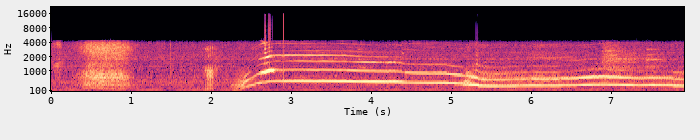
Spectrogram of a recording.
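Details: Male Maine Coon cat indoors at home, complaining about a new kitten visiting; a short hiss-like burst, then a long drawn-out yowl rising sharply, holding steady, and sliding lower with a wavering tail, recorded on a compact still camera.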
